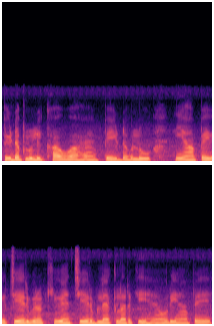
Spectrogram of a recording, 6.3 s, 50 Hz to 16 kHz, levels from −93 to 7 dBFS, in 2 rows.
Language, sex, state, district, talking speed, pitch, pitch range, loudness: Hindi, female, Haryana, Rohtak, 190 wpm, 205 Hz, 200-210 Hz, -15 LUFS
